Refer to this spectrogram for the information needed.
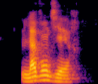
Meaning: washerwoman
- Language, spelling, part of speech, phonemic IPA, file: French, lavandière, noun, /la.vɑ̃.djɛʁ/, LL-Q150 (fra)-lavandière.wav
